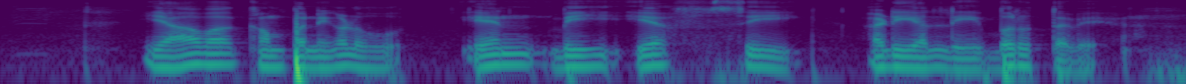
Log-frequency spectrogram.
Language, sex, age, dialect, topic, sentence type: Kannada, male, 51-55, Mysore Kannada, banking, question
